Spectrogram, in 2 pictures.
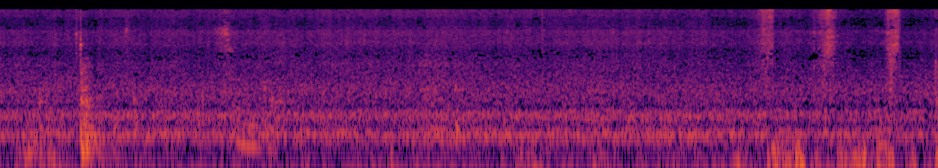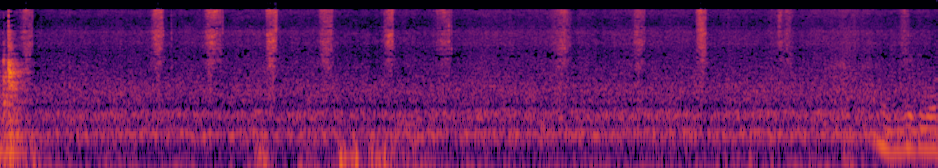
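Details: Continuous low buzzing of many honey bees at an Indian beekeeping site, with repeated crisp ticking clicks in the second half and an occasional dull knock.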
